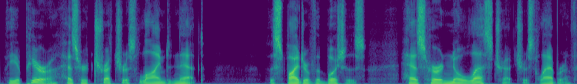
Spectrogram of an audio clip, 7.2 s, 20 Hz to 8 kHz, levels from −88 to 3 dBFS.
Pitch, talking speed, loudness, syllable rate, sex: 115 Hz, 150 wpm, -21 LUFS, 5.1 syllables/s, male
